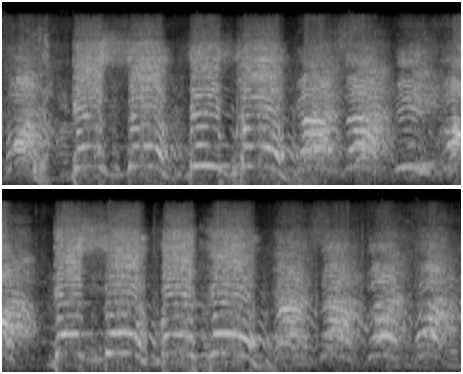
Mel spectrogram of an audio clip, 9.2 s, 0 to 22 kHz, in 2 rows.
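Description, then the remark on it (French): A large pro-Palestine protest crowd at Place de la République on Saturday 21 October around 14:30 chants "vivra Palestine" in unison, loud, the same short phrase repeating in a steady, driving rhythm with brief pauses between rounds. “vous aurez compris que dans toute la France, des manifestations ont pu avoir lieu”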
